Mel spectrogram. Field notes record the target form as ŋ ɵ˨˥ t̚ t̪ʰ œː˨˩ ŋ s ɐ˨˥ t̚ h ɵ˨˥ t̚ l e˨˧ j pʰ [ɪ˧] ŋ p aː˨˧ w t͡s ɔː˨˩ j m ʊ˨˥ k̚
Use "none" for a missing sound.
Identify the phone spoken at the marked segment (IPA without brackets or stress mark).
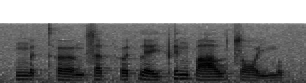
ɪ˥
